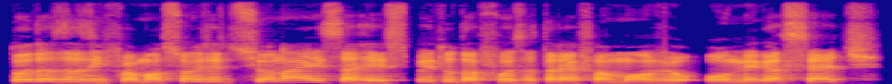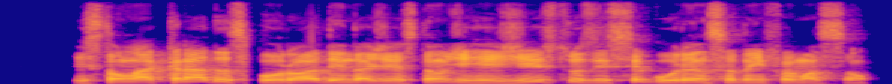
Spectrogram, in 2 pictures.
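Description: A man's voice: mid-range voice, steady tone, brisk, a bit bright, natural voice. A man playing a formal director who reads out a classified file in a clinical, official manner for an audio drama. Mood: formal, grave. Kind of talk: scripted narration of an official report.

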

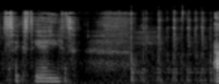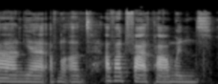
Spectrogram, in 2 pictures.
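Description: A woman's voice: low voice, steady tone, slow, fairly bright tone. A woman with a head cold, chatting casually as she scratches lottery cards and reads out numbers and letters. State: congested with a cold. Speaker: scratch card vlogger. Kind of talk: casual narration over scratch card video.

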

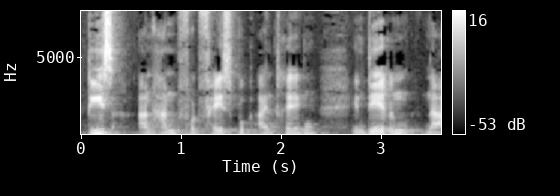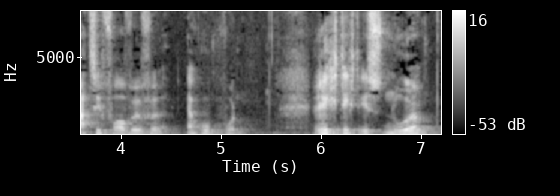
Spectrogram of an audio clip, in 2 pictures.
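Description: A man delivering a prepared political statement in a formal, stiff and emphatic manner. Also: medium pitch. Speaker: politician, party spokesman.

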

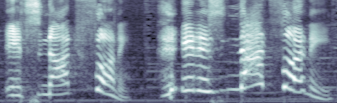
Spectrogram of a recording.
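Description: A man's voice: very high-pitched, huge pitch swings, takes it slowly. A middle-aged American man hosting a casual gaming livestream, rambling and repeating himself in loose slang. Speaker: livestream host, gamer. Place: indoor home streaming setup. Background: background music.

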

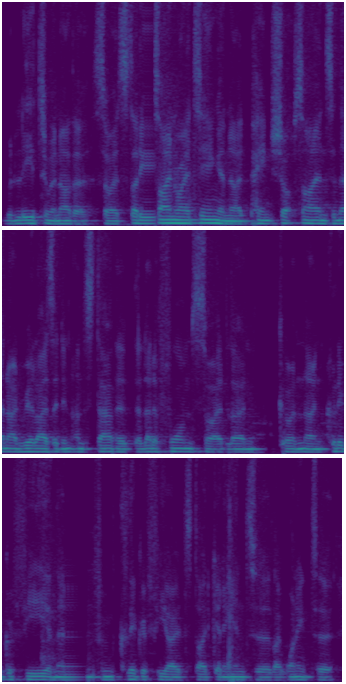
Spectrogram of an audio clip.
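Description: An English man in his thirties, a guest artist, talking casually over a video call from his home studio, thoughtful, with many pauses and restarts. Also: fairly low pitch, little pitch movement, mellow. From England. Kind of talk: casual interview chat. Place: home studio room, indoors. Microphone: laptop webcam video call.

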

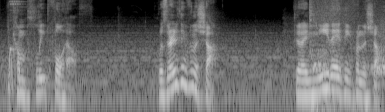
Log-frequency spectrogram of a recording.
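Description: A man giving casual, excitable commentary as he plays a video game, often talking to himself. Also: a little high. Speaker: gaming YouTuber. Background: game music and gunfire.

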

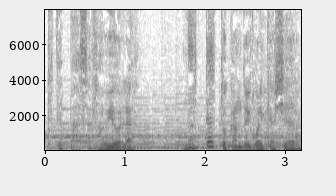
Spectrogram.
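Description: A man's voice: mid-range voice, lively intonation, a little fast, lightly acted. Man playing an Argentine piano teacher, encouraging but shifty. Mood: coaxing. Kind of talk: comic radio drama acting.

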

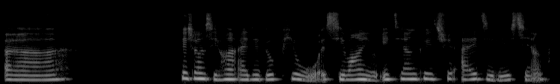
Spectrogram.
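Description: Slow, hesitant woman. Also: fairly high pitch, steady tone, dark tone. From Egypt. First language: Arabic. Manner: slow and hesitant, pausing with many fillers; switches between Chinese and English. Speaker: guest speaker answering audience questions. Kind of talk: live Q&A at a student forum.

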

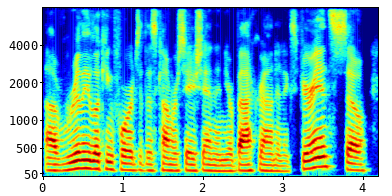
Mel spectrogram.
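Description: A man's voice: lowish voice, a little fast, darkish tone, clean tone. A man presenting and interviewing as the host of a webinar.

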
